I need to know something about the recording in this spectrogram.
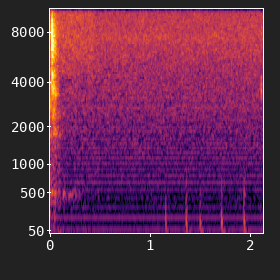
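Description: Faint, steady electrical mains hum with evenly spaced overtones, with a few soft faint taps a little past halfway.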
